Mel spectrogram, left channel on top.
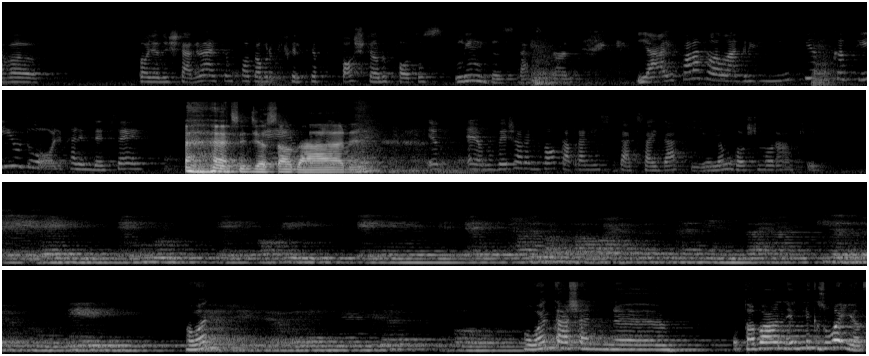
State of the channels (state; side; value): different; both; correlation 0.00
